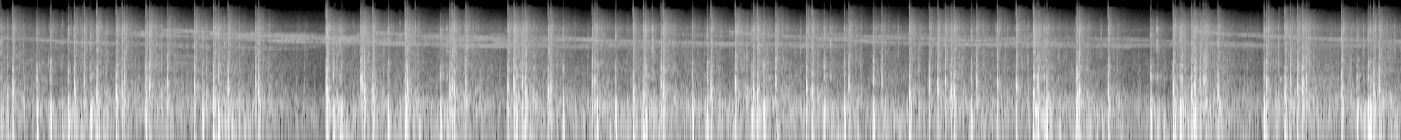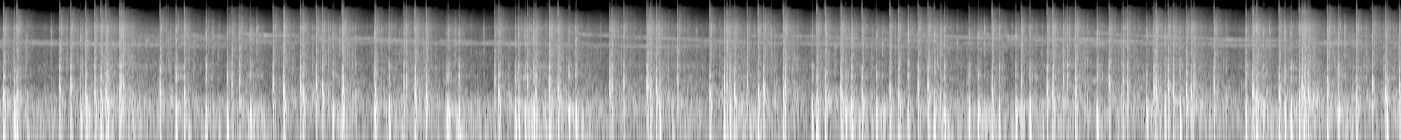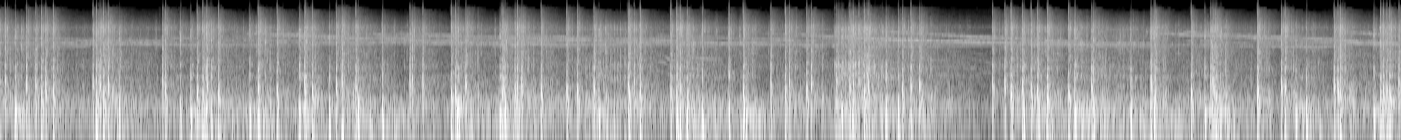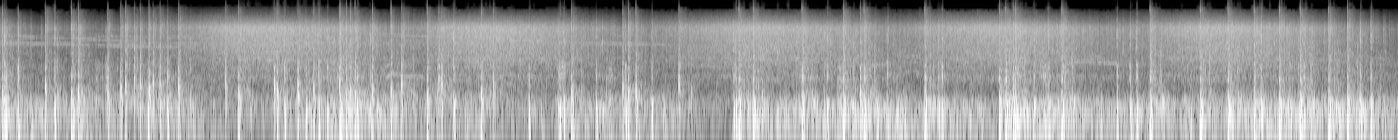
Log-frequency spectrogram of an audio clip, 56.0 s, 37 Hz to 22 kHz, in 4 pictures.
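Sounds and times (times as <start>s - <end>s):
whistles falling in pitch: 0.0s - 55.1s
fireworks bangs and crackles: 0.0s - 56.0s.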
